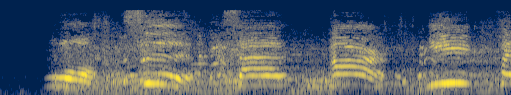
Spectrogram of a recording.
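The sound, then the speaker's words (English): A crowd of voices shouts together in loud, rhythmic bursts, chanting a countdown at a flash mob where groups of young mothers breastfeed their babies in front of a theater in Guiyang, southwest China. Each call rises and falls in pitch over a steady murmur of chatter. “With a countdown shout from the crowd, groups of young mothers started to breastfeed their babies in front of a theater in Guiyang of southwest China.”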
